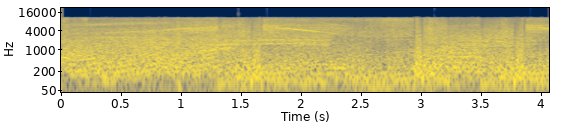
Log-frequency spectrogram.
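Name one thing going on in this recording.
An energy beam crackles and hums.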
